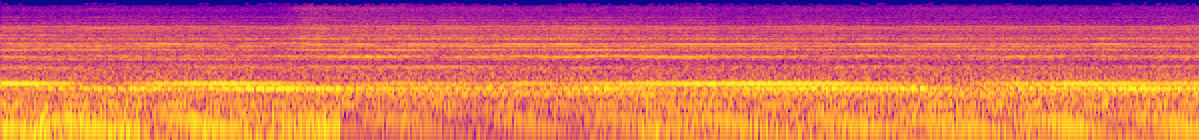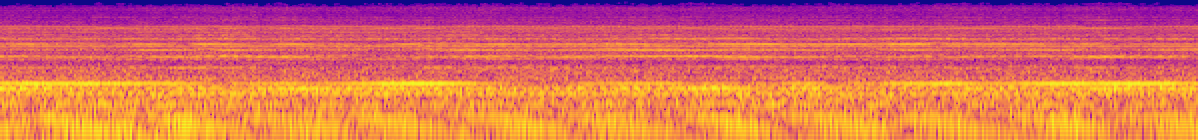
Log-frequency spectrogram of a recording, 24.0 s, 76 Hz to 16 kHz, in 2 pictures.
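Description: Bosch Maxx 4 WFC 1200 front-loading washing machine in its spin cycle, with the drum held at top spin speed. The motor and drum give a loud, steady whine made of several steady tones, and the low rumble beneath it weakens about three seconds in.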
